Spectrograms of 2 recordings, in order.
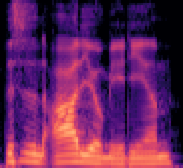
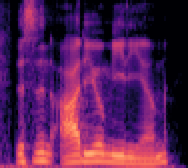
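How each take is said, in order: Both takes have the same delivery.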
